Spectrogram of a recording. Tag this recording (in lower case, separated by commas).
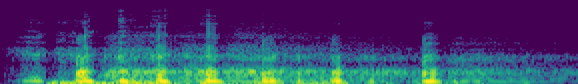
laughter, human voice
